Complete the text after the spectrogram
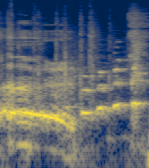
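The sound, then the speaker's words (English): A person voices a dinosaur screech to celebrate correctly spelling "pterodactyl" in a dinosaur spelling bee: a loud, raspy, strained cry that slides downward in pitch, followed by a few shorter rough, breathy bursts. “No, I can celebrate with a dinosaur screech.”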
